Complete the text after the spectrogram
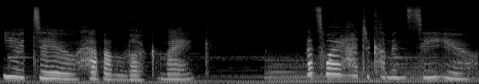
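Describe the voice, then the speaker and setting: A woman's voice: sits high, sing-song, unhurried, creaky, music in the background, exaggerated voice. An actress playing an ancient serpent monster posing as a seductive woman, mocking her prey in a sing-song, mock-sweet way for an audio drama. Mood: scornful.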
